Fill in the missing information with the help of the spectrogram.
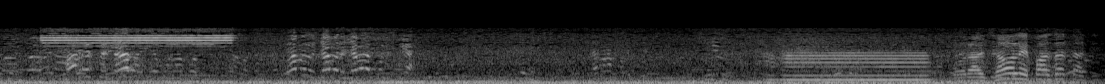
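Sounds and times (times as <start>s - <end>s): low traffic rumble: 0.0s - 11.0s
vehicle horn blast: 0.4s - 2.4s, 7.6s - 9.5s.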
